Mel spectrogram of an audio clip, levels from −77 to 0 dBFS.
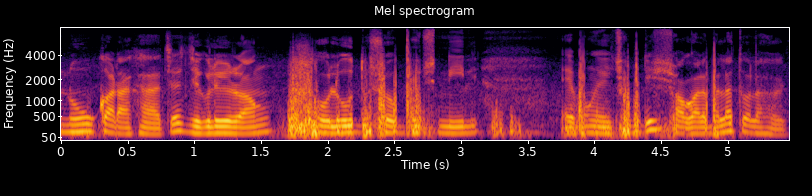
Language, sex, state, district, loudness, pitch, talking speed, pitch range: Bengali, male, West Bengal, Jhargram, -15 LUFS, 130 Hz, 165 wpm, 120-145 Hz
